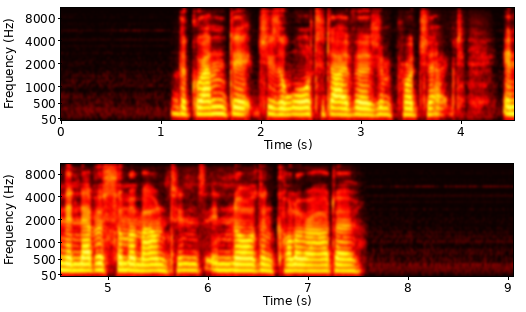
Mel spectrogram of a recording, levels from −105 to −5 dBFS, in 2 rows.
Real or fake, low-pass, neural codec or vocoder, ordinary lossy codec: fake; none; vocoder, 22.05 kHz, 80 mel bands, HiFi-GAN; none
